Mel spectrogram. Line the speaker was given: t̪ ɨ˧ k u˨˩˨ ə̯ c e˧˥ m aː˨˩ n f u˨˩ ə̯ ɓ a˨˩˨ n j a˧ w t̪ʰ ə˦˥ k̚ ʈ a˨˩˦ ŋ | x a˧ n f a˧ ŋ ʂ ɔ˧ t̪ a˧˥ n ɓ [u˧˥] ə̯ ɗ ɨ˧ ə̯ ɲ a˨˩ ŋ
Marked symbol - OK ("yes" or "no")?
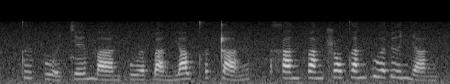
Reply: no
